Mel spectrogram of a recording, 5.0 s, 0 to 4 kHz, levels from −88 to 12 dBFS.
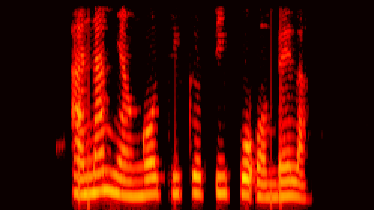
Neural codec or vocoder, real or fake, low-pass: none; real; 3.6 kHz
